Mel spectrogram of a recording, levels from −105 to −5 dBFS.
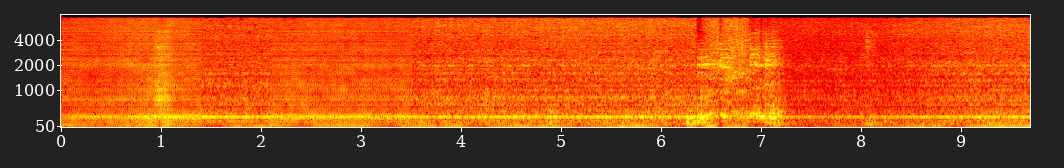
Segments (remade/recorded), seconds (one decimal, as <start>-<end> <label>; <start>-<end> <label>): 0.0-1.4 remade; 1.4-2.1 recorded; 2.1-3.5 remade; 3.5-9.7 recorded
